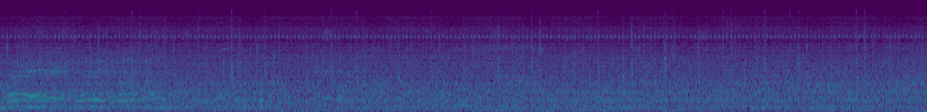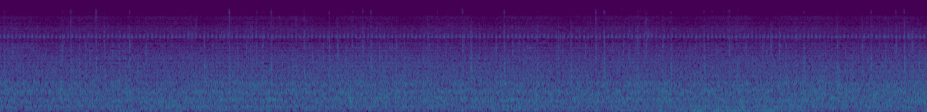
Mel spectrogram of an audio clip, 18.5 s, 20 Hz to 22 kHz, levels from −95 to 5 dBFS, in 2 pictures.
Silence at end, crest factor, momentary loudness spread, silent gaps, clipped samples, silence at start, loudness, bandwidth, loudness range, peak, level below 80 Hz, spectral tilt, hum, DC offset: 0 s; 16 dB; 3 LU; none; under 0.1%; 0 s; -56 LUFS; 16 kHz; 1 LU; -40 dBFS; -76 dBFS; -3 dB/octave; none; under 0.1%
